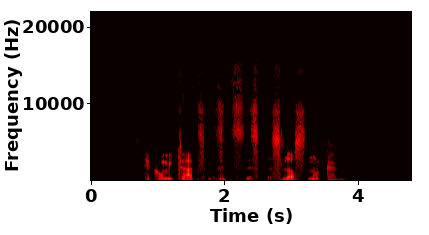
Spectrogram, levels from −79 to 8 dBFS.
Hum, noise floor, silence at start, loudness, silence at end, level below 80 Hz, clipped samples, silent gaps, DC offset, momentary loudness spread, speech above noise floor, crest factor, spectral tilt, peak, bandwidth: none; -86 dBFS; 0.8 s; -47 LUFS; 0.9 s; -68 dBFS; under 0.1%; none; under 0.1%; 13 LU; 38 dB; 30 dB; -2 dB/octave; -20 dBFS; 16 kHz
